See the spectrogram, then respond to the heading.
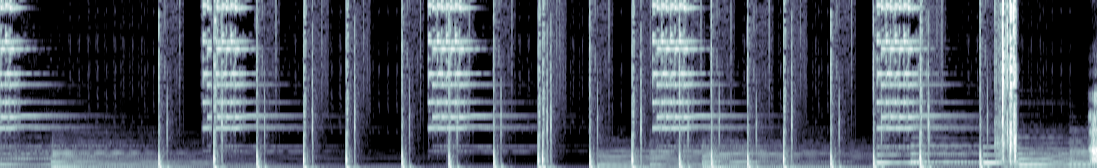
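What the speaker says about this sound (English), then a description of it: "Poirot, the telephone." An old-fashioned telephone bell rings in repeated bursts, each burst made of rapid metallic strikes, loud and near in a quiet room with no talk.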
